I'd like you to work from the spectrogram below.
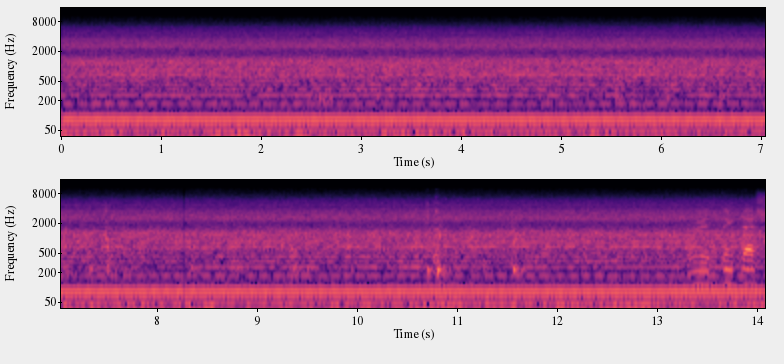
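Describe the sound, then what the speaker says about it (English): An electric fan hums steadily and unbroken inside a hot garage with no air conditioning, a constant broadband whir at moderate level from start to finish with no talking over it. "sorry for that humming in the background, there's a fan"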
